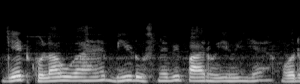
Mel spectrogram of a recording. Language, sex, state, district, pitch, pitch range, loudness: Hindi, male, Delhi, New Delhi, 170 Hz, 155-180 Hz, -16 LUFS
